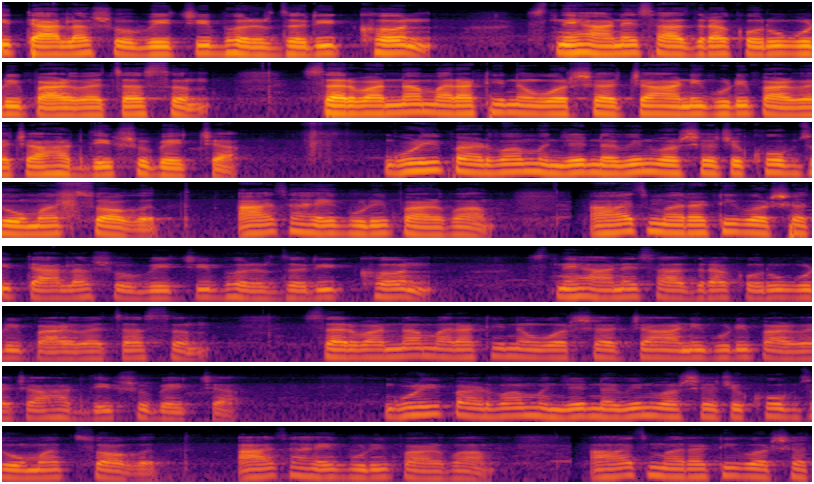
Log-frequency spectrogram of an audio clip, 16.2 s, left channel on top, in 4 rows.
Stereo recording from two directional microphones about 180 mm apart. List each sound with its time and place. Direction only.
0.0 s speech: 35° left (ahead or behind)
10.0 s speech: 20° left (ahead or behind)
